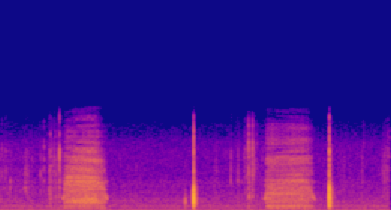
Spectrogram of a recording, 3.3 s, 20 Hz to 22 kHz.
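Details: Eurasian eagle-owl young in a webcam nest, northern Rhineland-Palatinate, Germany, 15 May 2013, during first contact. Two drawn-out breathy hisses are each followed by a crisp click.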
